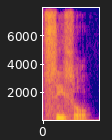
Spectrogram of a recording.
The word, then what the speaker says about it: Ceil: Melanie Rose taught Bible school and had twin daughters by someone called Ceil, pronounced Cecil, who 3 months ago had taken a return ticket to Eluther, and thus far had not used the second half.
